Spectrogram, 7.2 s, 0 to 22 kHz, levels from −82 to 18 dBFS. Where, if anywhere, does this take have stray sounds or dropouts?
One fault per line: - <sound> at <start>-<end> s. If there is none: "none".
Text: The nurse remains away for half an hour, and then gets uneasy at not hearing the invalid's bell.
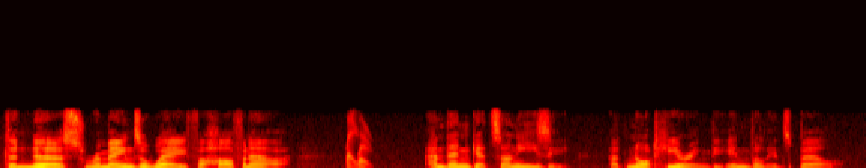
- chirp at 2.9-3.1 s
